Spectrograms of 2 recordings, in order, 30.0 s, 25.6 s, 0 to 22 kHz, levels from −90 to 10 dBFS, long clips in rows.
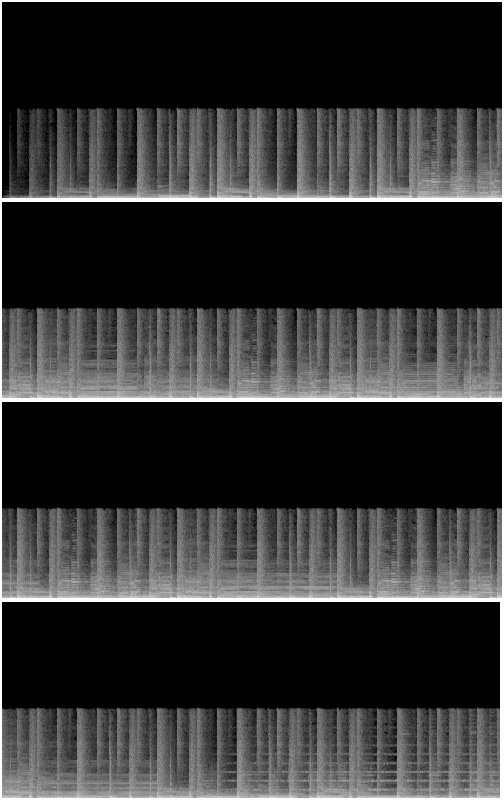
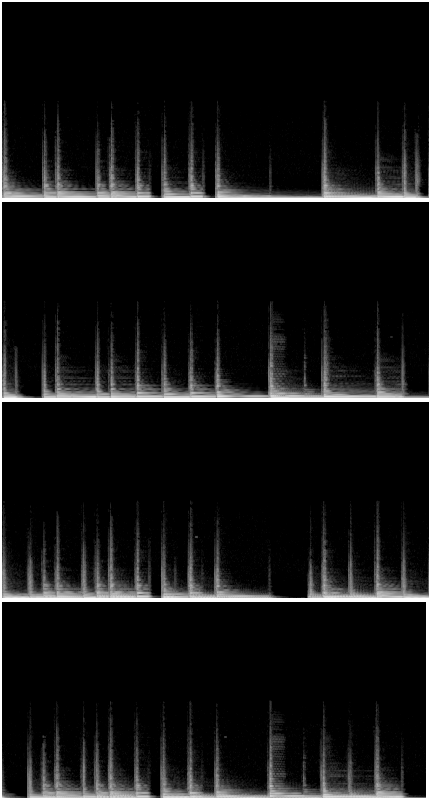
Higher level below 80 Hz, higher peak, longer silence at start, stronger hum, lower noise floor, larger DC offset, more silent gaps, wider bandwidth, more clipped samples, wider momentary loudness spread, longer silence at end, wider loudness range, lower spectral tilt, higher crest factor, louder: about the same, -20 dBFS vs -20 dBFS; about the same, 0 dBFS vs 0 dBFS; about the same, 0.1 s vs 0 s; neither; second, -37 dBFS vs -61 dBFS; neither; neither; first, 10.5 kHz vs 5.8 kHz; neither; second, 5 LU vs 8 LU; second, 0 s vs 0.3 s; about the same, 2 LU vs 3 LU; second, -6 dB/octave vs -10.5 dB/octave; about the same, 14 dB vs 12 dB; second, -16 LUFS vs -13 LUFS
